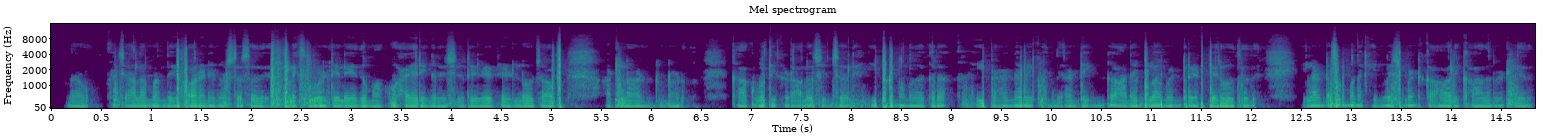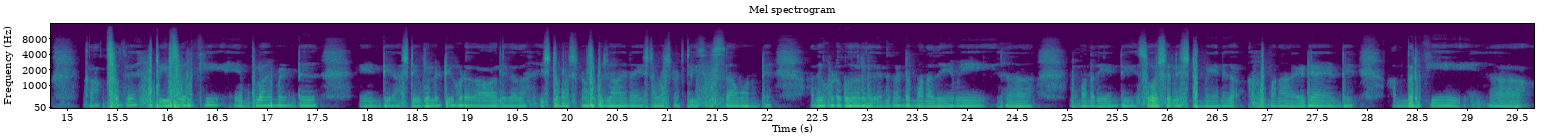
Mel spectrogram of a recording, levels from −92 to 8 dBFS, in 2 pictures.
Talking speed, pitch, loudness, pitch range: 125 wpm, 115 Hz, -30 LUFS, 110-120 Hz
